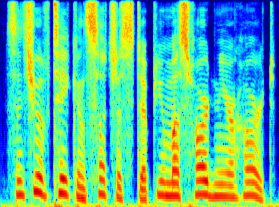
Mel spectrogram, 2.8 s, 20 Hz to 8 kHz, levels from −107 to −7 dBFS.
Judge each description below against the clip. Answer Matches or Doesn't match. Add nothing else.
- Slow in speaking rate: Doesn't match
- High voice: Doesn't match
